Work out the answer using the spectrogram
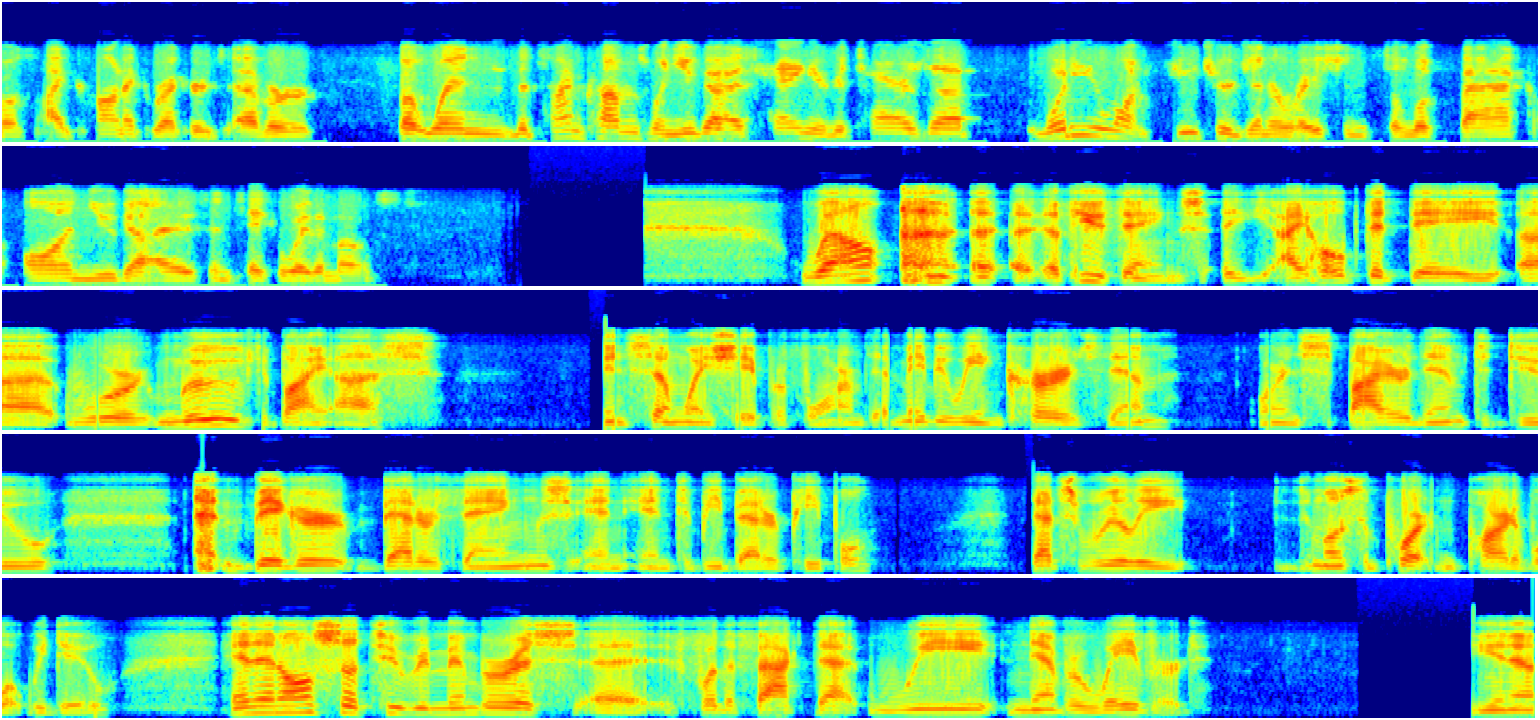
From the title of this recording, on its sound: CALL IN LINE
